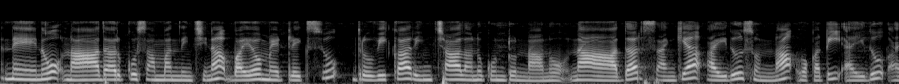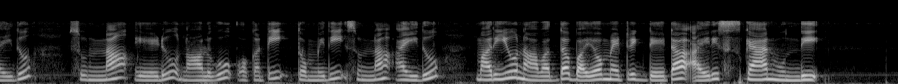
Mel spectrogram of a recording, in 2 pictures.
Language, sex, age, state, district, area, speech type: Telugu, female, 30-45, Andhra Pradesh, Nellore, urban, read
